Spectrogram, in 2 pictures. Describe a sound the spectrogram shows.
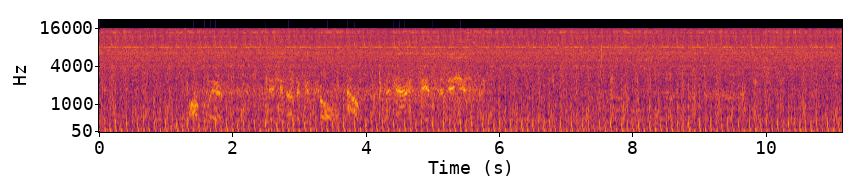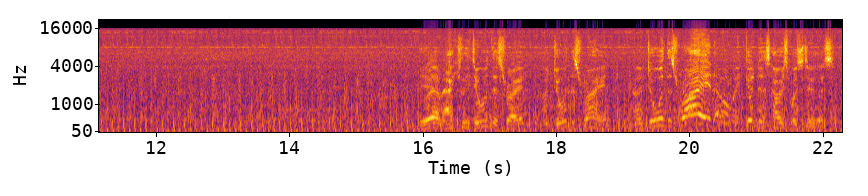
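A helicopter's rotor thumps steadily throughout.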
